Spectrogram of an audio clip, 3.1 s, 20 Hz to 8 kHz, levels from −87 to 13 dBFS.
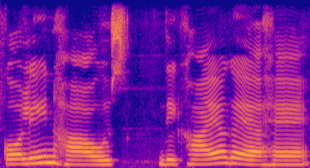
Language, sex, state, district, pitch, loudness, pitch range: Hindi, female, Haryana, Jhajjar, 220 Hz, -11 LUFS, 205-240 Hz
